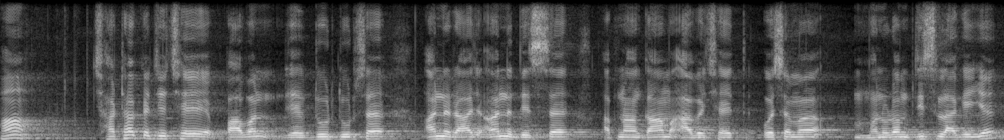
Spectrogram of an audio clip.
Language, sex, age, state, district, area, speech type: Maithili, male, 45-60, Bihar, Saharsa, urban, spontaneous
